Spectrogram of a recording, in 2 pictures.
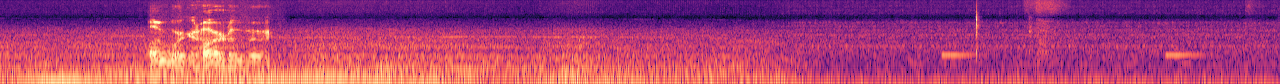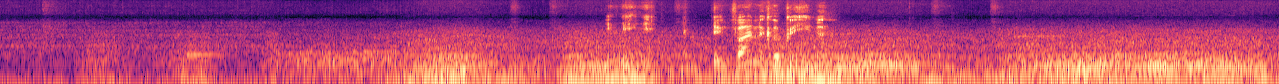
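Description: A truck engine rumbles low and steady, rising as the truck pulls away.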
